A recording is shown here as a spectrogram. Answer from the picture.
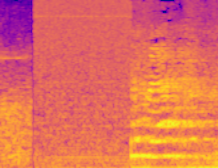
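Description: A burst of static hiss about a second long, starting and stopping abruptly. Then a held voice comes in.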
